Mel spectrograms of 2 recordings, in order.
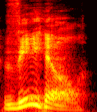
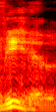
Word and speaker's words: Vigil: Vigil. That's cool. What's the etymology there? What is that? Where does that name come from? So that's a Spaniard last name. Vigil. From Spain. Wow.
